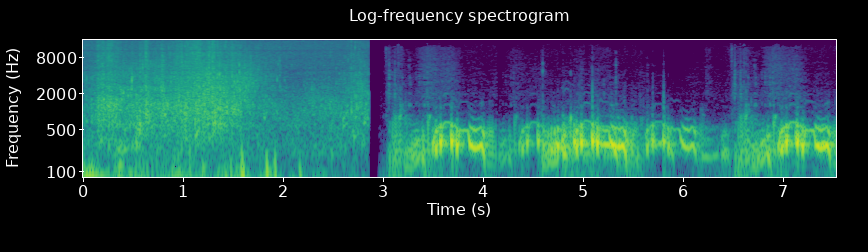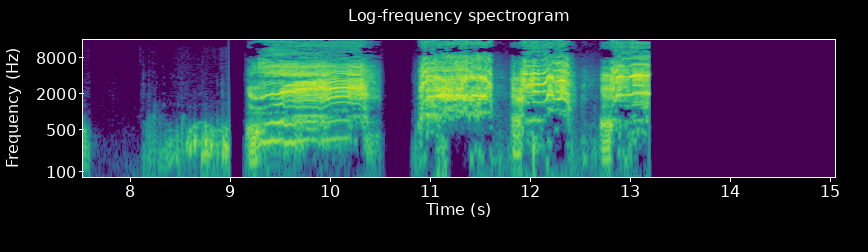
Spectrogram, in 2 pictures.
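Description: A soft rushing noise, then rock pigeons cooing in low, throaty pulses for several seconds. Near the end come four loud, high-pitched animal calls, the first the longest.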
